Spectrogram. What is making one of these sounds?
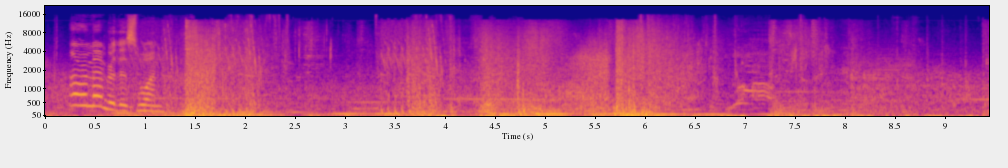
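Punches and blasts thud and crack in a fight.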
